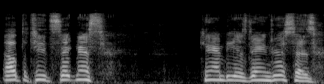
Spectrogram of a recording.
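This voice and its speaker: A man's voice: high voice, fairly even intonation, moderate pace, slight background noise. A man out of breath, recording a casual vlog outdoors on a mountain trail while he rides, with a camera mounted on his bike, and he talks in short bursts between pedal strokes. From Colorado. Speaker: real estate agent vlogger.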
